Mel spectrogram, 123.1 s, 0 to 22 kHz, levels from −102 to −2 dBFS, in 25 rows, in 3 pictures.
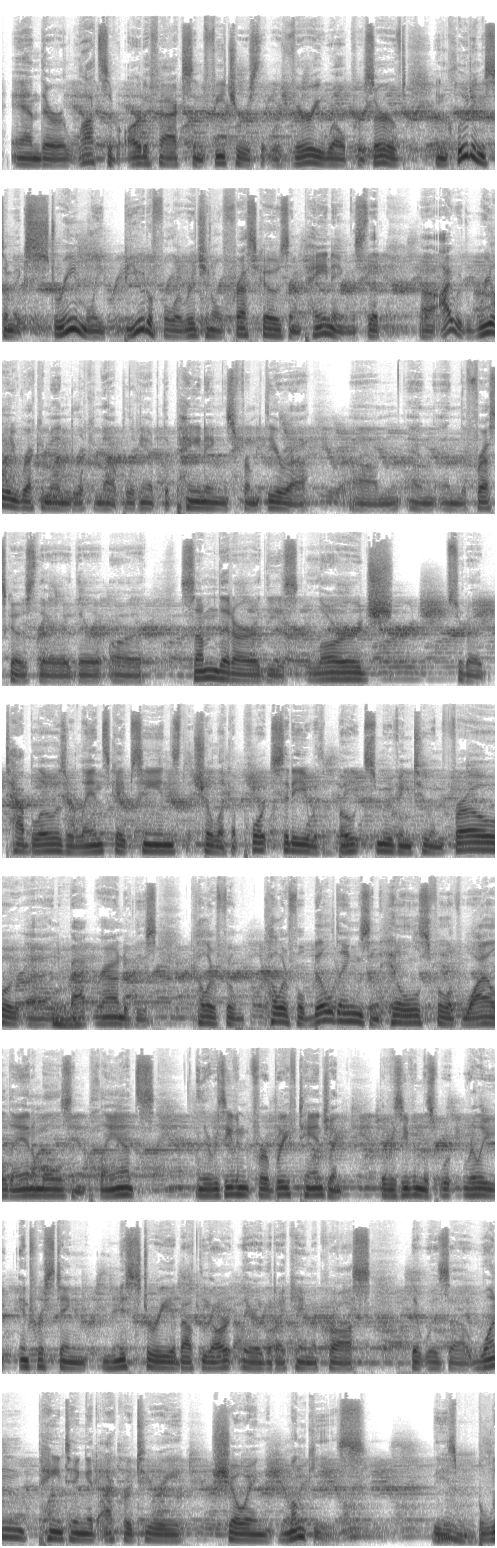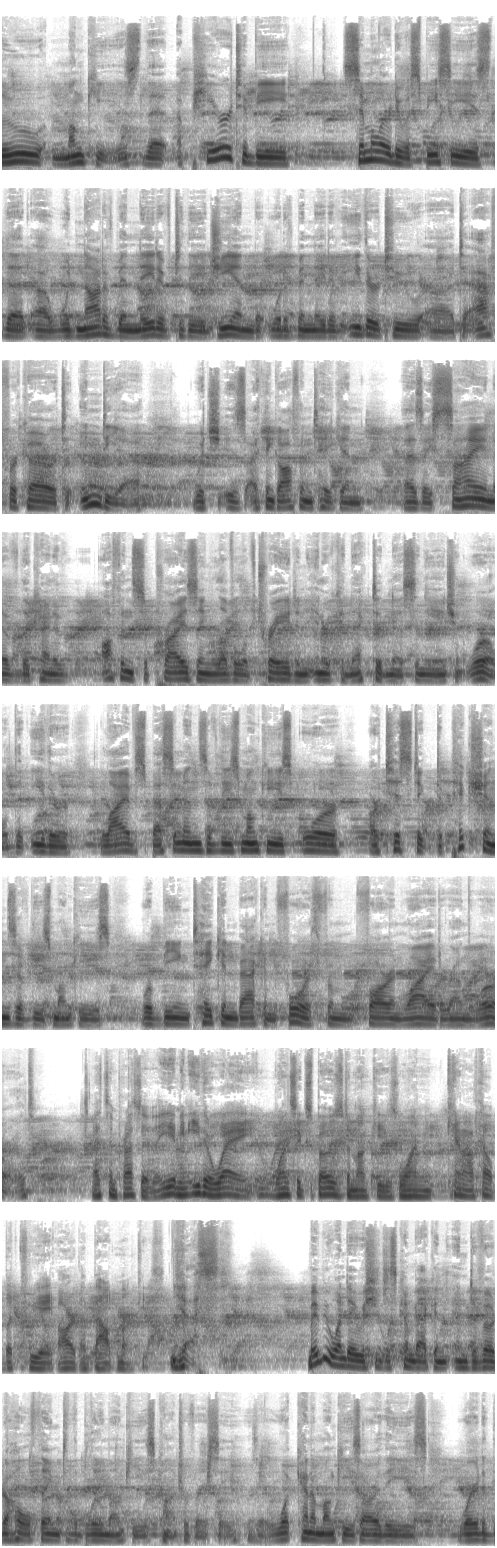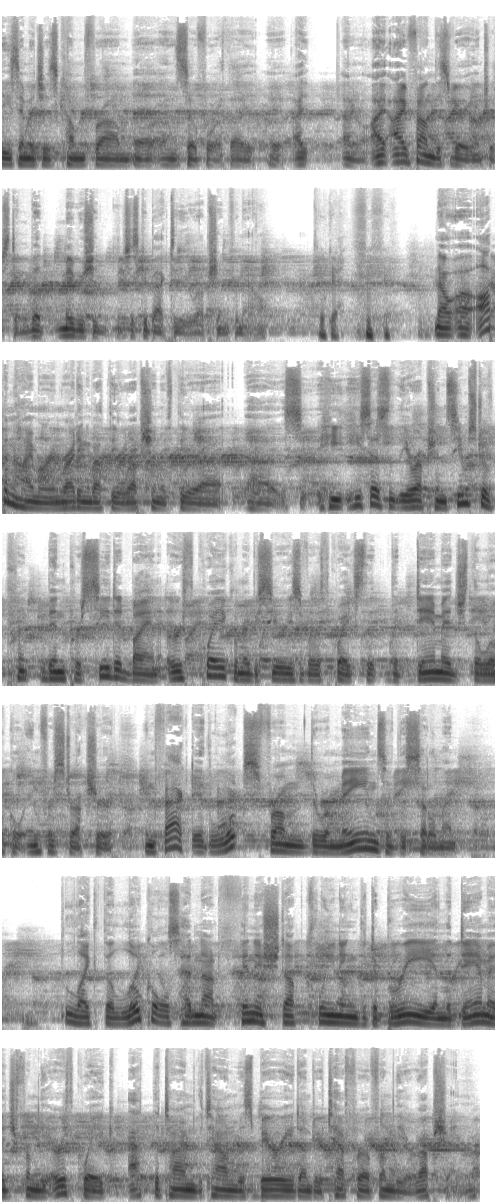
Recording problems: echo of what is said; strong; throughout; 520 ms later, 9 dB below the speech

